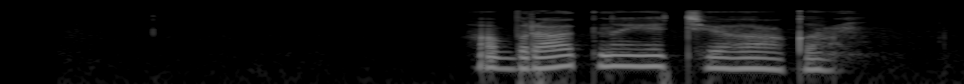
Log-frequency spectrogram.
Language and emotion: Russian, sad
